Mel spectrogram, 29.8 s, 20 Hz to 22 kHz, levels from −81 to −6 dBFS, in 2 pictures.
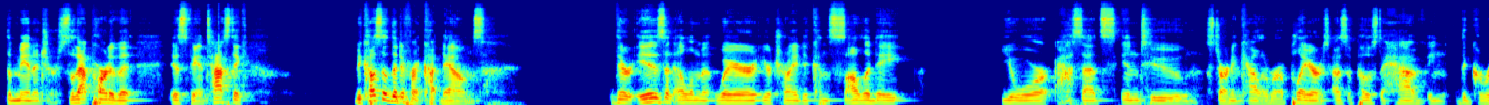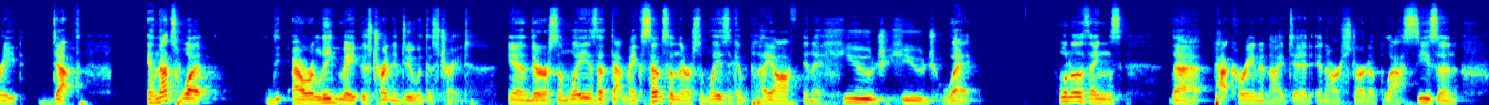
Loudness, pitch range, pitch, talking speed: -22 LUFS, 105-120 Hz, 110 Hz, 180 wpm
